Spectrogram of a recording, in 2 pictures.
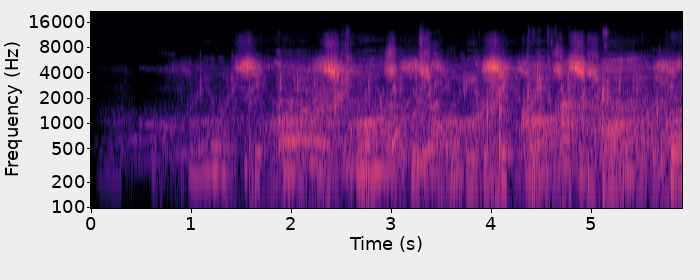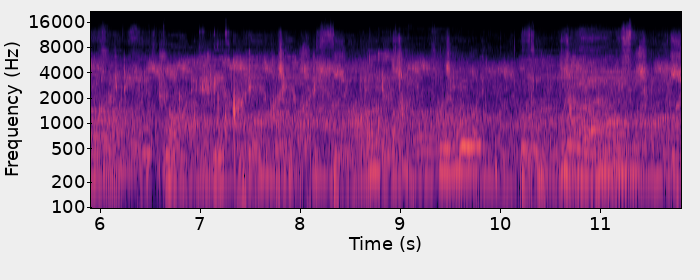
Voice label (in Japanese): ゆっくり 耳舐め しこしこ フェラ Ｈなセリフ カウントダウン, ASMR; ダウナー風俗オナサポ味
